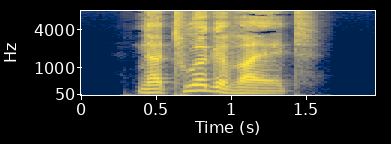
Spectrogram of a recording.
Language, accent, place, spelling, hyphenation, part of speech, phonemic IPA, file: German, Germany, Berlin, Naturgewalt, Natur‧ge‧walt, noun, /naˈtuːɐ̯ɡəˌvalt/, De-Naturgewalt.ogg
- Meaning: force of nature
